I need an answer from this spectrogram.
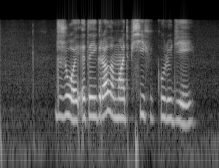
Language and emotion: Russian, sad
